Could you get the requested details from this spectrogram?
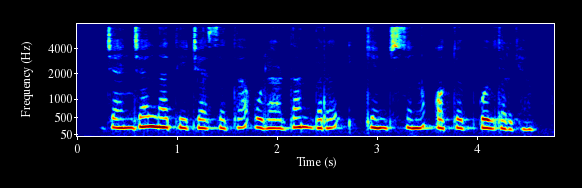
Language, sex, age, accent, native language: Uzbek, female, 19-29, Xorazm, Uzbek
